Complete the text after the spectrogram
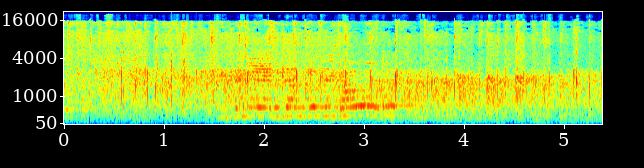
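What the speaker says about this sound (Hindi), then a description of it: "तालियां मारो एक बारी।" An audience claps at a talk on DTM income and royalty achievement, swelling into a dense burst of applause in the middle while the speaker keeps talking over it.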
